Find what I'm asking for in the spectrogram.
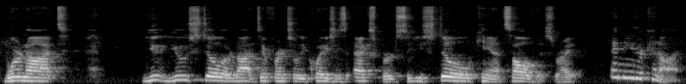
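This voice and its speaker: His voice sits on the high side with a sing-song, slightly mellow lilt and a moderate pace as he teaches university physics. In this lecture recording he works equations step by step, thinks aloud, corrects himself and makes chatty asides to students.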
